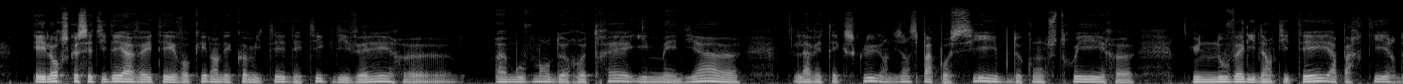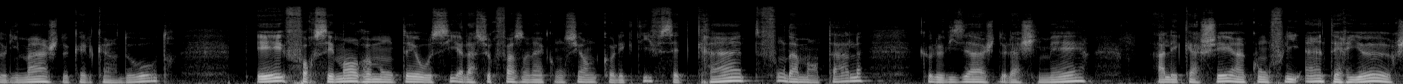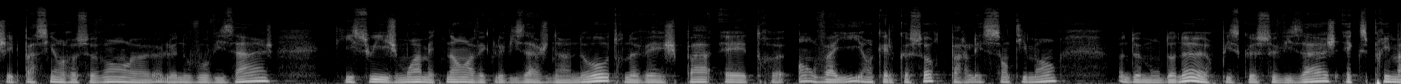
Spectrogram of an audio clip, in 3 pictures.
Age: 50-69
